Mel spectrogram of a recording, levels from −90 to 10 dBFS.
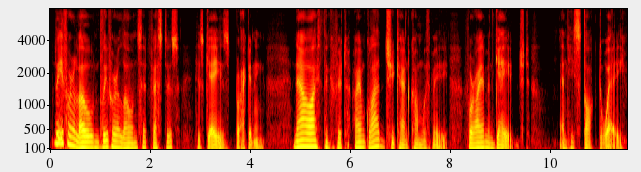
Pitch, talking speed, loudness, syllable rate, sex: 110 Hz, 165 wpm, -19 LUFS, 4.8 syllables/s, male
